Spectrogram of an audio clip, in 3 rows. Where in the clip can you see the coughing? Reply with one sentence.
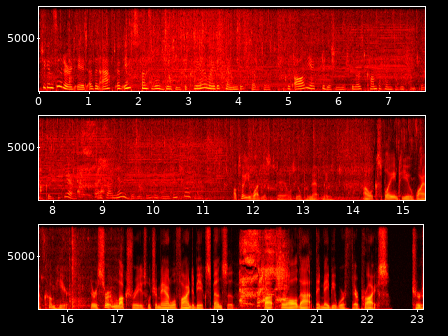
You can hear the coughing from 1.7 to 2.8 s, from 8.4 to 9.2 s and from 19.4 to 20.4 s.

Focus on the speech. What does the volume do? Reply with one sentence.
The volume of the speech goes down, then up.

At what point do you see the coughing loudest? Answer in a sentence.
The volume of the coughing peaks at 20 seconds.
